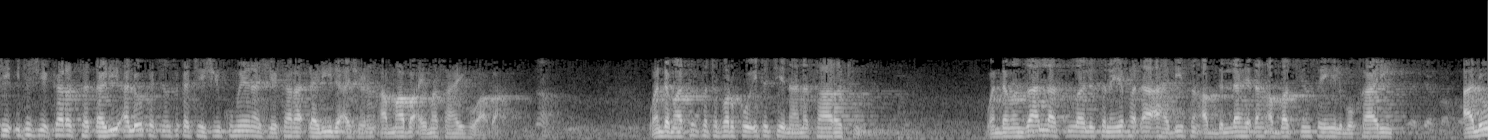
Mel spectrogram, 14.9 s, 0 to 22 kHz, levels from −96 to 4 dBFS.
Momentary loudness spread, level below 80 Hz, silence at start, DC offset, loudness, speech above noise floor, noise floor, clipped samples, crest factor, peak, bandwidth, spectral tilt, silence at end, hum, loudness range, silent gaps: 18 LU; -50 dBFS; 0 s; under 0.1%; -22 LUFS; 22 dB; -44 dBFS; under 0.1%; 18 dB; -6 dBFS; 4.1 kHz; -5.5 dB/octave; 0 s; none; 3 LU; none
